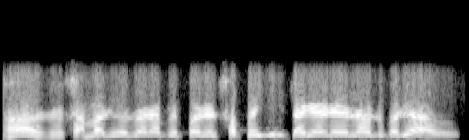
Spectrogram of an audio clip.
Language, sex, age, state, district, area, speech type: Odia, male, 60+, Odisha, Gajapati, rural, conversation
